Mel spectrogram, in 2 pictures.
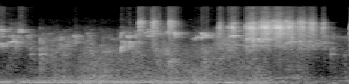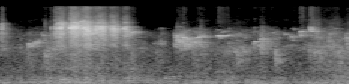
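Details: European goldfinch singing: dense buzzy, twittering bursts high in pitch, loudest in two long phrases near the middle, with softer rasping chatter between them.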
